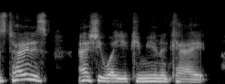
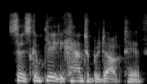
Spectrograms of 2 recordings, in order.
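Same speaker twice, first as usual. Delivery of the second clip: ordinary delivery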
